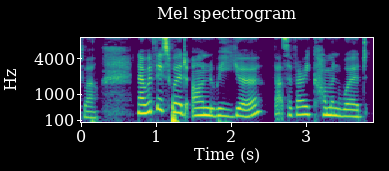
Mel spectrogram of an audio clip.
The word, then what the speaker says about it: ennuyeux: Now with this word ennuyeux, that's a very common word to struggle to pronounce in French.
